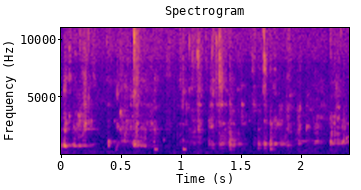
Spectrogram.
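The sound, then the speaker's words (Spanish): A Zángana frutos rojos drink with a red cap being poured into a glass, a burbling run of liquid with bright, bubbly glugs and drips that rise and fall in pitch over a couple of seconds, fairly quiet and with no voices. “Oh, qué bien suena, ¿eh? Incluso al, el caer.”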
